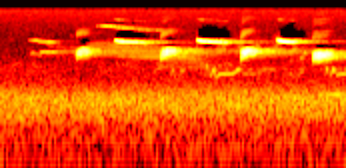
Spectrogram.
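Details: Common redstart singing at Nysved in Norra Järvafältet, recorded in mono with a single microphone: a run of four short, high, even notes about half a second apart, with thin high whistles above and soft background noise.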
